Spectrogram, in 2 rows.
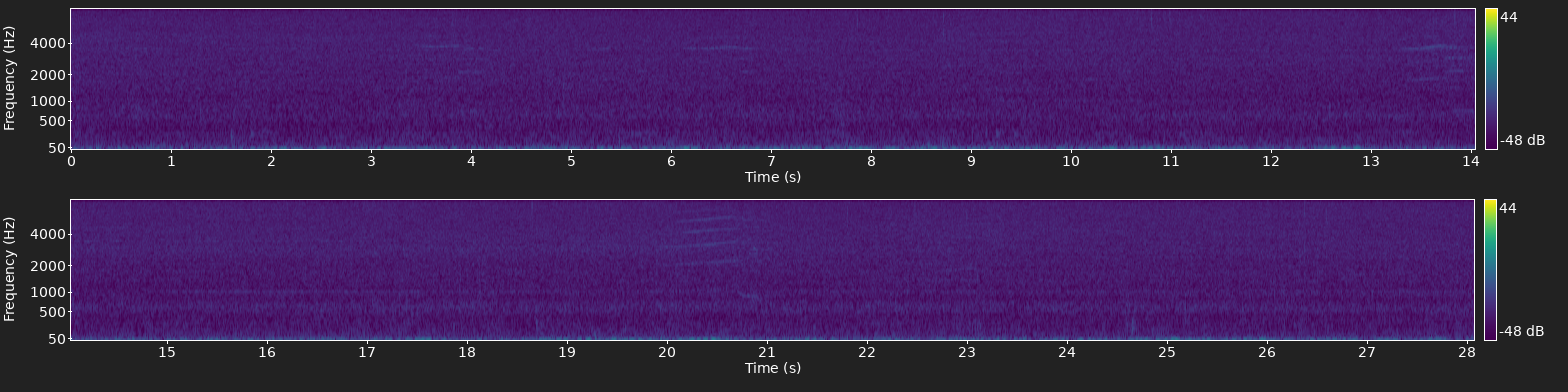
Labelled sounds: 13.3	14.0	killer whale, southern resident, 1.5 to 4.6 kHz

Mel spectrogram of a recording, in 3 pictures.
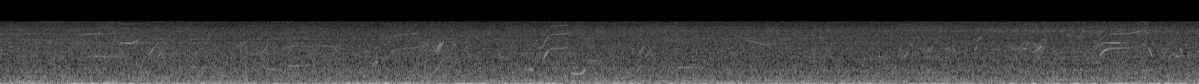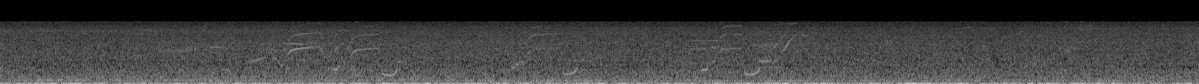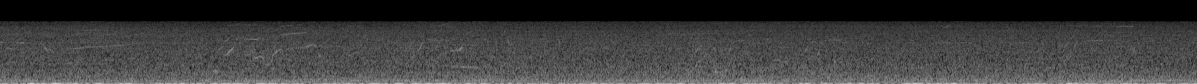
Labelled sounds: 0.7	1.6	killer whale, southern resident, 1.5 to 7.7 kHz
3.9	4.6	killer whale, southern resident, 1.7 to 4.2 kHz
10.9	11.6	killer whale, southern resident, 1.0 to 7.9 kHz
14.4	15.7	killer whale, southern resident, 0.72 to 4.4 kHz
26.1	26.8	killer whale, southern resident, 0.74 to 3.5 kHz
28.1	28.7	killer whale, southern resident, 0.87 to 3.2 kHz
34.9	35.4	killer whale, southern resident, 5.3 to 6.7 kHz

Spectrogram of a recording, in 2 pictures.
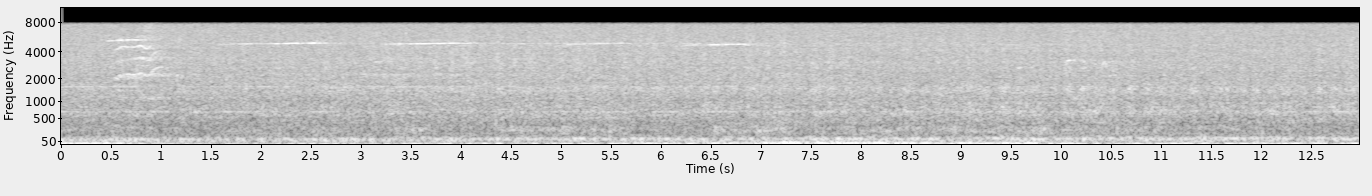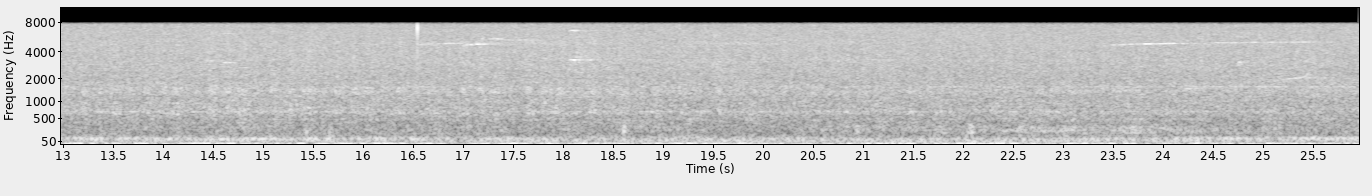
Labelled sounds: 3.2	4.0	killer whale, 4.5 to 5.9 kHz
16.8	17.4	killer whale, 4.5 to 5.5 kHz
23.5	24.2	killer whale, 4.7 to 5.0 kHz

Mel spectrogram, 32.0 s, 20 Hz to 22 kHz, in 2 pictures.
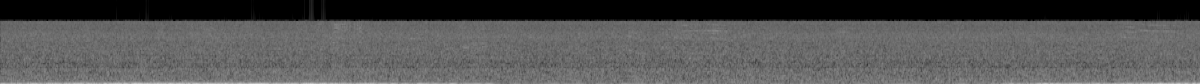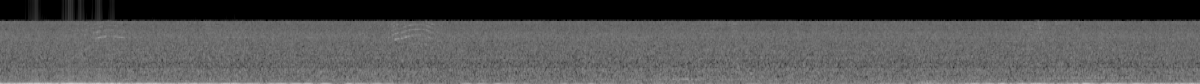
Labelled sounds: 9.1	9.6	Pacific white-sided dolphin, 4.7 to 6.5 kHz
15.2	15.8	Pacific white-sided dolphin, 4.6 to 6.6 kHz
17.3	17.7	Pacific white-sided dolphin, 3.4 to 3.8 kHz
21.2	21.7	Pacific white-sided dolphin, 3.1 to 6.6 kHz

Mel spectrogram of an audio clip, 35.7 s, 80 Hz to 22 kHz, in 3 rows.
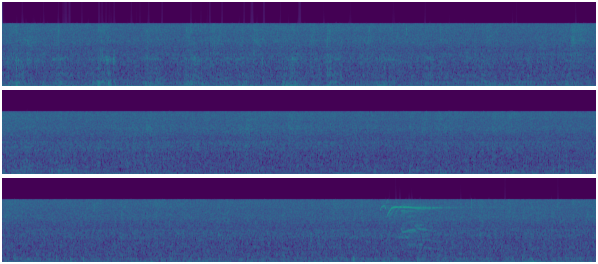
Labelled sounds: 31.2	32.6	killer whale, 0.76 to 7.4 kHz

